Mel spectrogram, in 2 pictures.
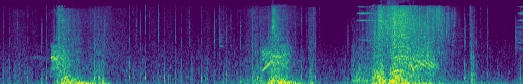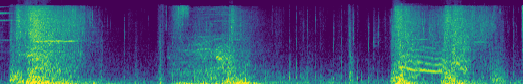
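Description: Heavy blades swing and slash through the air in loud bursts.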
